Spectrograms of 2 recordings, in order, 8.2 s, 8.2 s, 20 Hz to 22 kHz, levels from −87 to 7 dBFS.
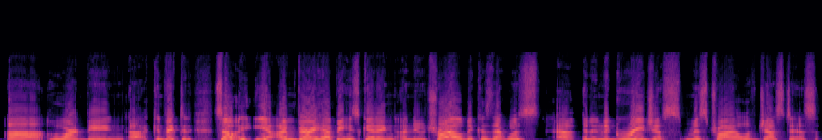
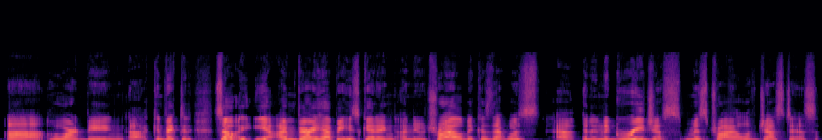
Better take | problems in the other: second | distortion; slight; 10 dB below the speech

